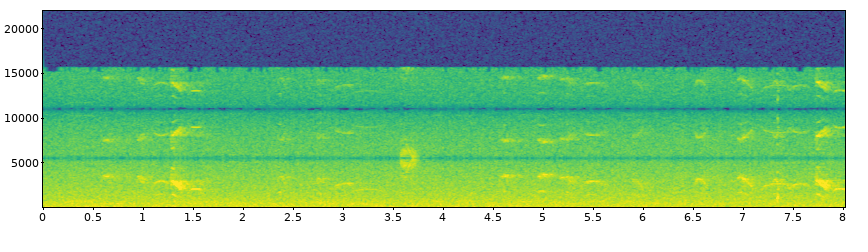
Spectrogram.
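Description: Birds giving faint short chirps, scattered through, with the clearest about a second in and another near the end, over a faint steady hiss.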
